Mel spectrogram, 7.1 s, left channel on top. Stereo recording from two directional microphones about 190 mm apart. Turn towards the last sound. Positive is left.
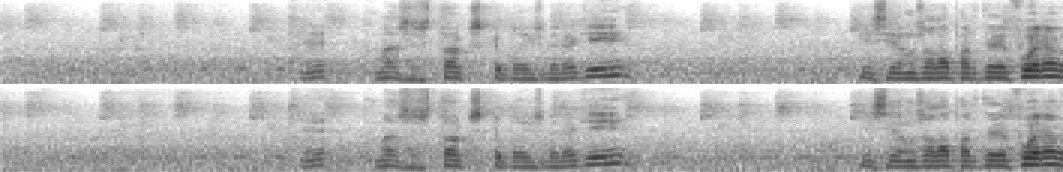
turn(degrees=25)  # may be behind; listen again after turning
